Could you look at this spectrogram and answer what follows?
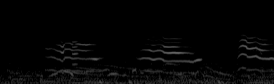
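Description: A cartoon cat in a video game meows three times, clear and close, each cry rising and bending in pitch with short gaps between.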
